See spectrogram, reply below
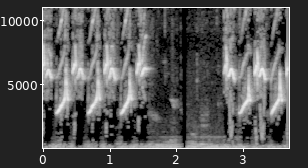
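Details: Gelatik batu wingko, or cinereous tit, a gacor bird meant to trigger song in others: fast repeated paired whistles, high then rising, in two bursts broken by a brief quiet gap with faint low background noise.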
